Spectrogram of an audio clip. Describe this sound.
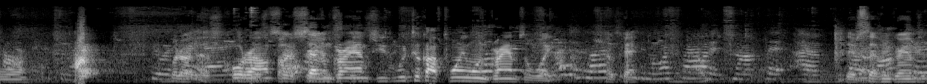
Men speaking with a woman talking in the distance then a dog barks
